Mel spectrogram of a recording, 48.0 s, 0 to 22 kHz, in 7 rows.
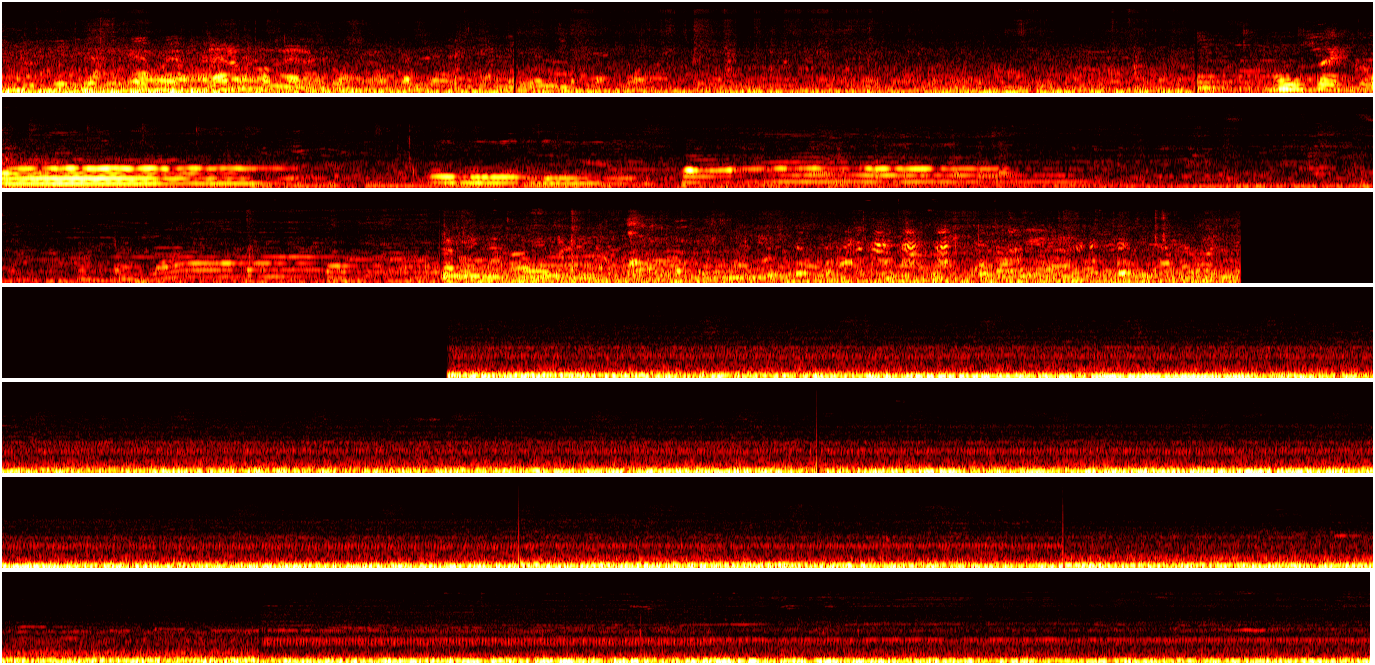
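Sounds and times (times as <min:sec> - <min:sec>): bus engine and road rumble: 0:00.0 - 0:19.9, 0:22.8 - 0:47.9.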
